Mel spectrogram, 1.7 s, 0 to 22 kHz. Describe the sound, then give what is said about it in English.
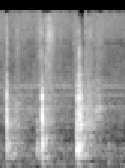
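Hands mixing yogurt and self-raising flour in a mixing bowl: three short, soft rubbing and squelching bursts spaced about half a second apart, with quiet pauses between them. “so put that in a mixing bowl and then you add 1 cup self-raising flour. Now all you need to do is mix it together. I usually just use my hands.”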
